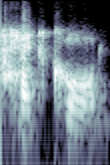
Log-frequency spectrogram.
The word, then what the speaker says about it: Headcorn: in a village called Head corn it's spelled exactly as it sounds headcorn um it's on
